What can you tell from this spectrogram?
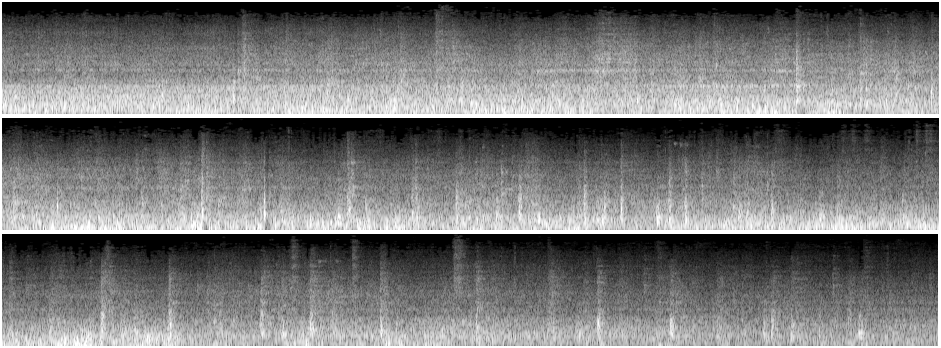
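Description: Railway carriage wheels clattering over rail joints and pointwork, heard from a carriage window of a moving train, with many sharp clicks over a steady rumble. It grows quieter over the last several seconds.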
